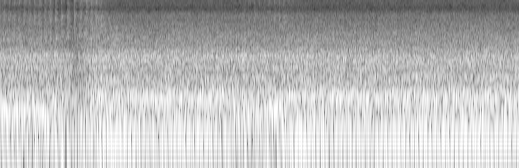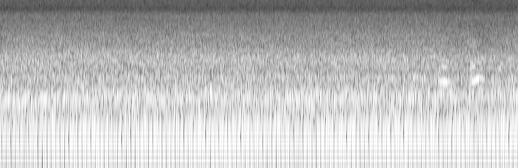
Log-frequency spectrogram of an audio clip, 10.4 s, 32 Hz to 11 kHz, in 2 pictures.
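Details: Toro Recycler self-propelled push mower, 190 cc engine (labelled 7 hp), with a clogged carburetor and a choke that opens off the flywheel. It catches and settles into a steady, even putter at constant speed, now running normally.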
